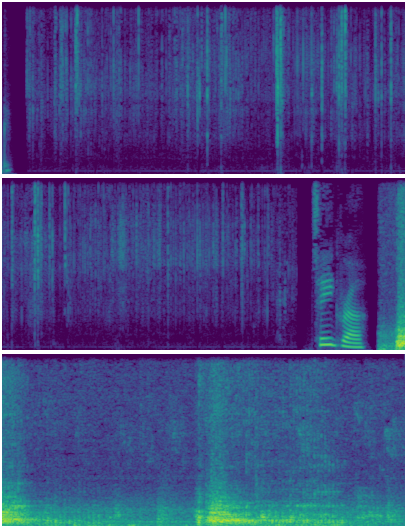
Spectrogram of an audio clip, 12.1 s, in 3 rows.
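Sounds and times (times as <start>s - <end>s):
faint crackling and clicking: 0.2s - 7.0s.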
